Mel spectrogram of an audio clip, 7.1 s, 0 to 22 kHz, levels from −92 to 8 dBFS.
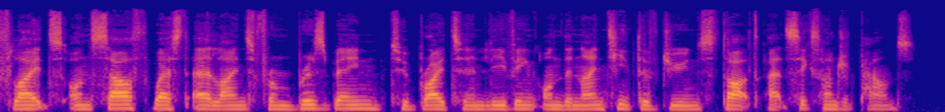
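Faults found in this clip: DAB burbling, 6.13–6.30 s, right after "start at". Burbling over the speech for about 0.17 s, a span consistent with roughly nine audio frames. Probable component: DAB receiver or MP2 decoder. Weak reception lets residual bit errors, at a fraction of a percent, slip past error correction. Corrupted samples add short noise blips in single sub-bands; corrupted scale factors make sub-bands jump in level for up to a frame.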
